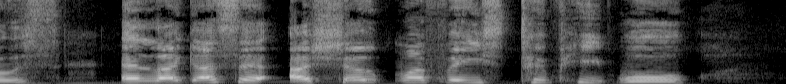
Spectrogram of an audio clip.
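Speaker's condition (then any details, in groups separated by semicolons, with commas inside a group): Cerebral palsy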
